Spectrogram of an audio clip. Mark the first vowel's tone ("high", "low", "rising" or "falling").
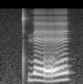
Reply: low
